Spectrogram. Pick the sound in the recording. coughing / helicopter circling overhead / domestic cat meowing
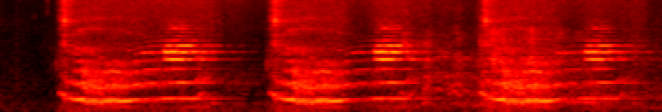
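domestic cat meowing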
